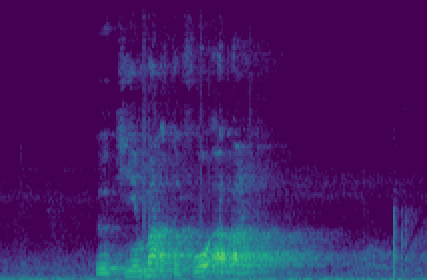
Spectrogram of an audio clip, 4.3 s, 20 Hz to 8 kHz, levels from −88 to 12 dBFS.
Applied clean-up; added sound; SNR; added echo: none; Wind; 18 dB; reverberation time 1.9 s.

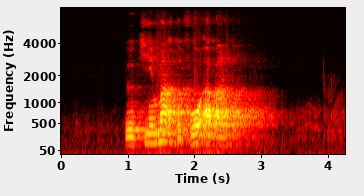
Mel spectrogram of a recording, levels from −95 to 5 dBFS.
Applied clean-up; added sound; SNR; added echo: neural separator model SepFormer DNS4.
